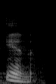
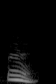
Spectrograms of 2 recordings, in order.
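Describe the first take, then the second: First: The word is said fully as 'in'. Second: The word is reduced to a short 'mm'. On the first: The speaker calls it wrong. "We don't say in" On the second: The speaker calls it right. "we pronounce it mm"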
